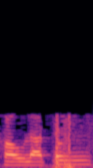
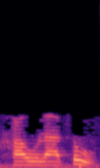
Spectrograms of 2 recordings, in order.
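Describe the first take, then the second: First: The word ends with an added n sound. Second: The word ends on a vowel without n. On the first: The speaker calls it wrong. "jadi bukan khawlatun, khadijatun, bukan seperti itu" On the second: The speaker calls it right. "Tapi yang benar"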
